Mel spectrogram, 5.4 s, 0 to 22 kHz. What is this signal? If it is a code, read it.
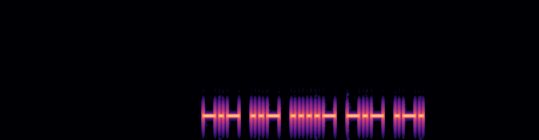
Morse code, heard as a keyed tone, about 30 wpm, 700 Hz. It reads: KU4KR
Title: USA Call Signs - 5 Characters - Repeated 3x - 30wpm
